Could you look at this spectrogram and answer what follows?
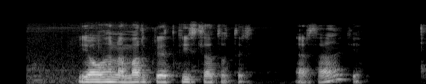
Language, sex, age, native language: Icelandic, male, 50-59, Icelandic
